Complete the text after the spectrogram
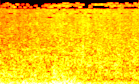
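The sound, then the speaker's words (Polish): Steady rushing roar of water filling a canal lock around a waiting boat at the Żerań lock, with water coming in from the Żerań canal. The sound is continuous, low and broad, with no distinct separate events. “Teraz czekamy na śluzowanie. Jesteśmy w śluzie Żerań. Musi się woda napełnić z kanału żerańskiego.”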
